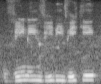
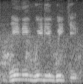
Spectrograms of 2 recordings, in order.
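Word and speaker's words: veni, vidi, vici: is him saying like veenie zidiziki no that's not how it's pronounced in latin because these made wah sounds so it's weenie weedy weaky and he sounds like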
